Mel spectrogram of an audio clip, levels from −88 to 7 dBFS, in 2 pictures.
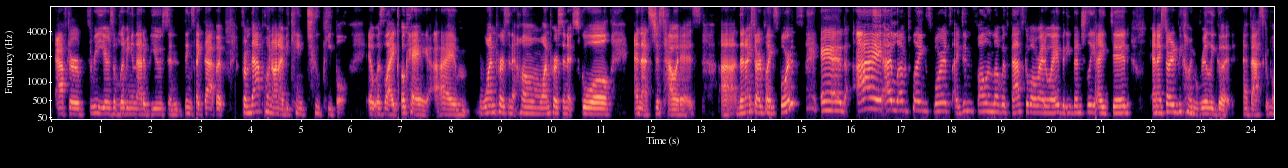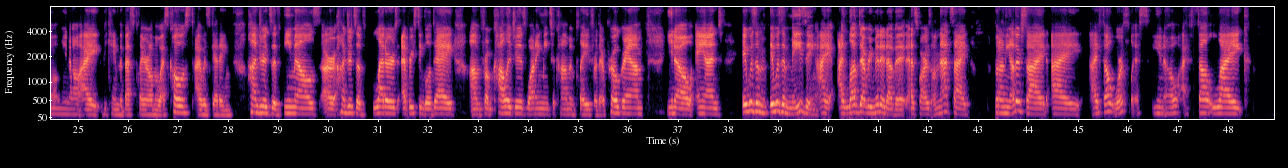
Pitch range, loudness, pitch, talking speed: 150-200 Hz, -16 LUFS, 170 Hz, 180 wpm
